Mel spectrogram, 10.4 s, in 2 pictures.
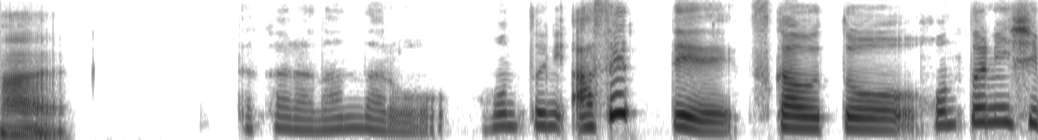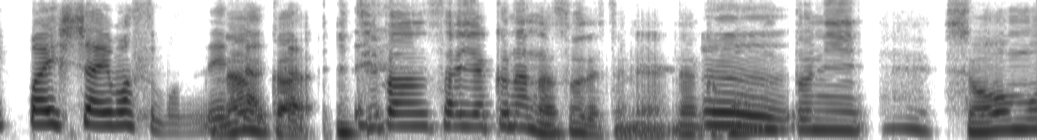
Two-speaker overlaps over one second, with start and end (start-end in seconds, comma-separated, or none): none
